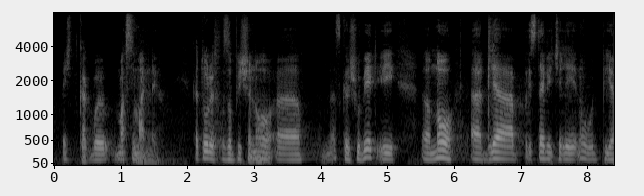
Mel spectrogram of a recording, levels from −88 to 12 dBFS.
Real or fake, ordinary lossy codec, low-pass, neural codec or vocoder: fake; none; none; codec, 16 kHz, 0.5 kbps, X-Codec, WavLM features, trained on Multilingual LibriSpeech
